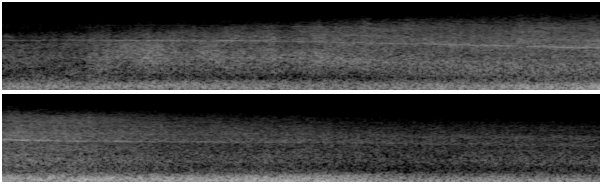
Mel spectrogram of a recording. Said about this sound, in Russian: Только когда самолет, взревев, устремился в черное небо, и они, оторвавшись от земли, сами стали маленькой планетой, отрезанный от остального мира, он подумал, что этот случай чем-то напоминает их полет.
